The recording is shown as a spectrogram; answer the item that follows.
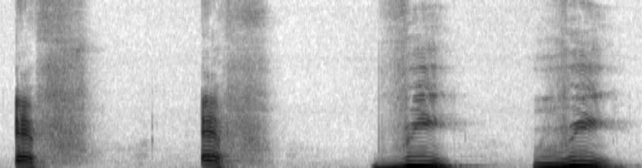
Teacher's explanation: those with lip to teeth contact are called labiodental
